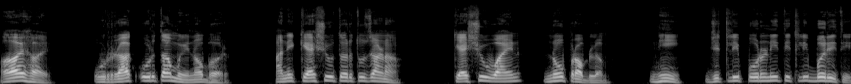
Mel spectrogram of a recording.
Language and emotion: Goan Konkani, neutral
